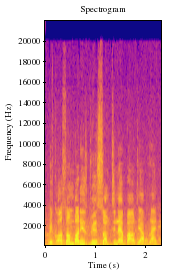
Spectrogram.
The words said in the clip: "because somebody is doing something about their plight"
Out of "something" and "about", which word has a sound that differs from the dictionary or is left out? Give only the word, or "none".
something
